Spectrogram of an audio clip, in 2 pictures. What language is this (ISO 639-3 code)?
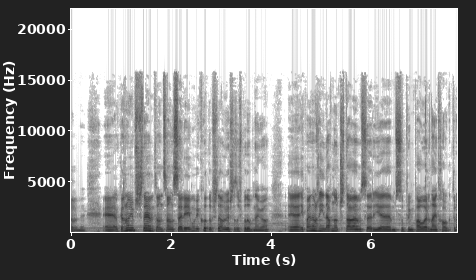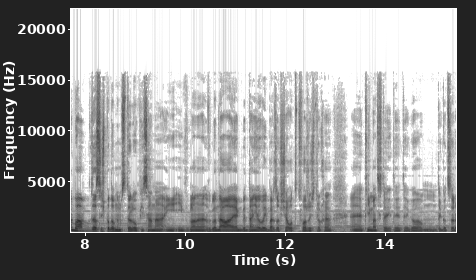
pol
